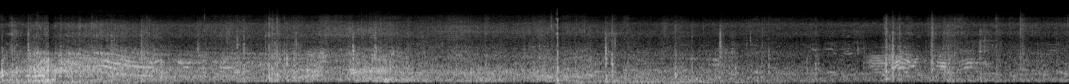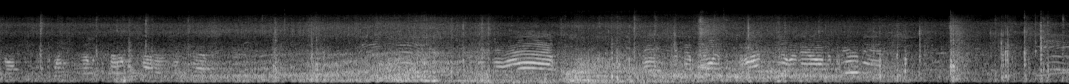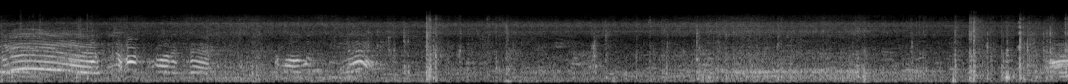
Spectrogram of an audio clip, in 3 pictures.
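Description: Skateboard wheels rolling on concrete, rumbling loudest at the start and again about halfway, with scattered sharp clacks of the board. Indistinct voices of onlookers talk and call out through the middle and latter part.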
